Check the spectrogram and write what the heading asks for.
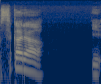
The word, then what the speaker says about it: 스가랴: 그런 거랑 똑같은 거예요 원래 이름의 발음은 히브리어 발음이 따로 있는데 이거를 아랍어로 바람을 했을 때 사가랴가 되는 거예요 원래 히브리어 발음은 뭐냐 바로 스가랴입니다 스가랴 다 들어보셨죠 우리 구약성경에 보면 스가랴이 제사장이 나오잖아요 그러니까 굉장히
